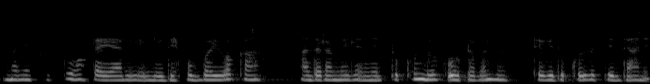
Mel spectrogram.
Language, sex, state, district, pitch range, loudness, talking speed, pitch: Kannada, female, Karnataka, Dakshina Kannada, 200-215 Hz, -38 LUFS, 100 wpm, 210 Hz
